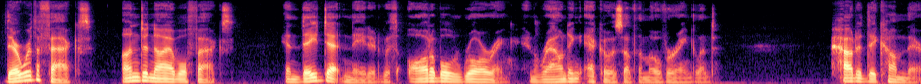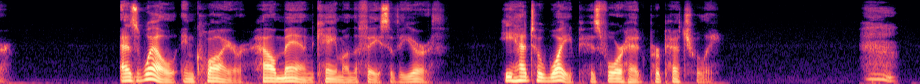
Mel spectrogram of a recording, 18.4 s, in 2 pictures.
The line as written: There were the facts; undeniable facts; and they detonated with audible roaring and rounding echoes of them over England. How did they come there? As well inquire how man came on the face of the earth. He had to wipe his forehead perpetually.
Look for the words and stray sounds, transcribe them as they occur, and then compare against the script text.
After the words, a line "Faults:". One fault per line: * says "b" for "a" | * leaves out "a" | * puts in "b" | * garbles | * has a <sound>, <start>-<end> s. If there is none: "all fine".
There were the facts; undeniable facts; and they detonated with audible roaring and rounding echoes of them over England. How did they come there? As well inquire how man came on the face of the earth. He had to wipe his forehead perpetually.
Faults:
* has a breath, 17.8-18.2 s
